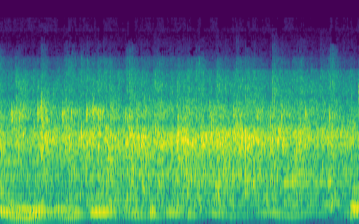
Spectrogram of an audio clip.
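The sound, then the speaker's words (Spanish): A church audience applauds the Lord loudly and steadily for several seconds at the close of a Spanish-language sermon, a dense wash of clapping over low, sustained musical chords that shift slightly beneath it. “¿Por qué no das un fuerte aplauso al Señor?”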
